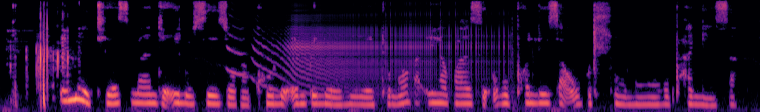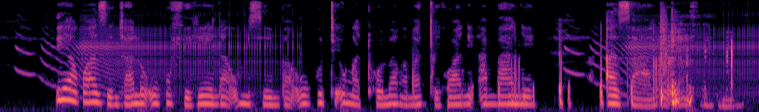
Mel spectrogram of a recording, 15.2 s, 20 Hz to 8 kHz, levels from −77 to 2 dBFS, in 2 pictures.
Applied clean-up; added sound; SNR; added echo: none; Door; 17 dB; none.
